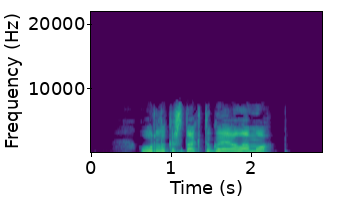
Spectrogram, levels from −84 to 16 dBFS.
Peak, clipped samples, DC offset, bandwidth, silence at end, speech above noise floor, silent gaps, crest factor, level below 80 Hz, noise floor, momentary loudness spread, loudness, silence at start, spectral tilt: -2 dBFS; under 0.1%; under 0.1%; 8.2 kHz; 0.7 s; 40 dB; none; 18 dB; -52 dBFS; -56 dBFS; 7 LU; -17 LUFS; 0.65 s; -4 dB/octave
